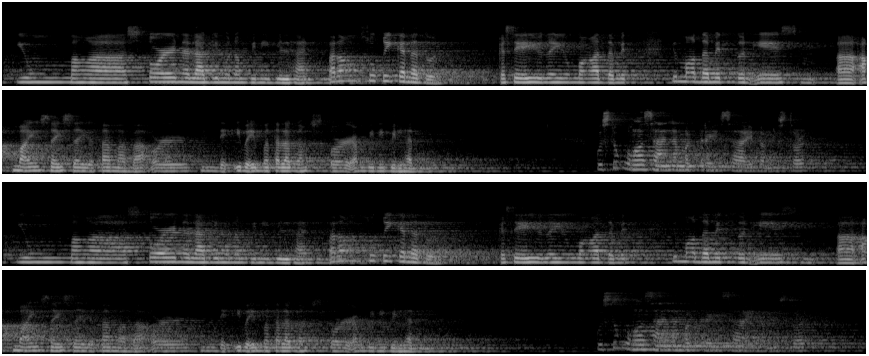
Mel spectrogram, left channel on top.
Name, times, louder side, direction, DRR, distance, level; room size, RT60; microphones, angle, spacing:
voice 1, 0.1-4.5 5.0-13.0, left 2 dB, 25° left, 5 dB, 0.4 m, -31 dB
voice 2, 14.6-16.7, left 3 dB, 80° left, 3 dB, 1.3 m, -37 dB
22.5 x 14.5 x 2.8 m, 2.9 s
head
